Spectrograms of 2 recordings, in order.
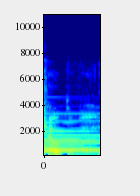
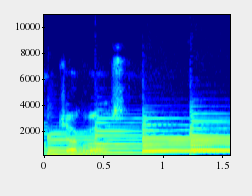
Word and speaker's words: Chocobos: I tell you, the Mog Mog Moogle team will make it, and they'll probably play the Mac Chocobos in the finals. Your pronunciations are wrong. Chocobos. Not Chocobos.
